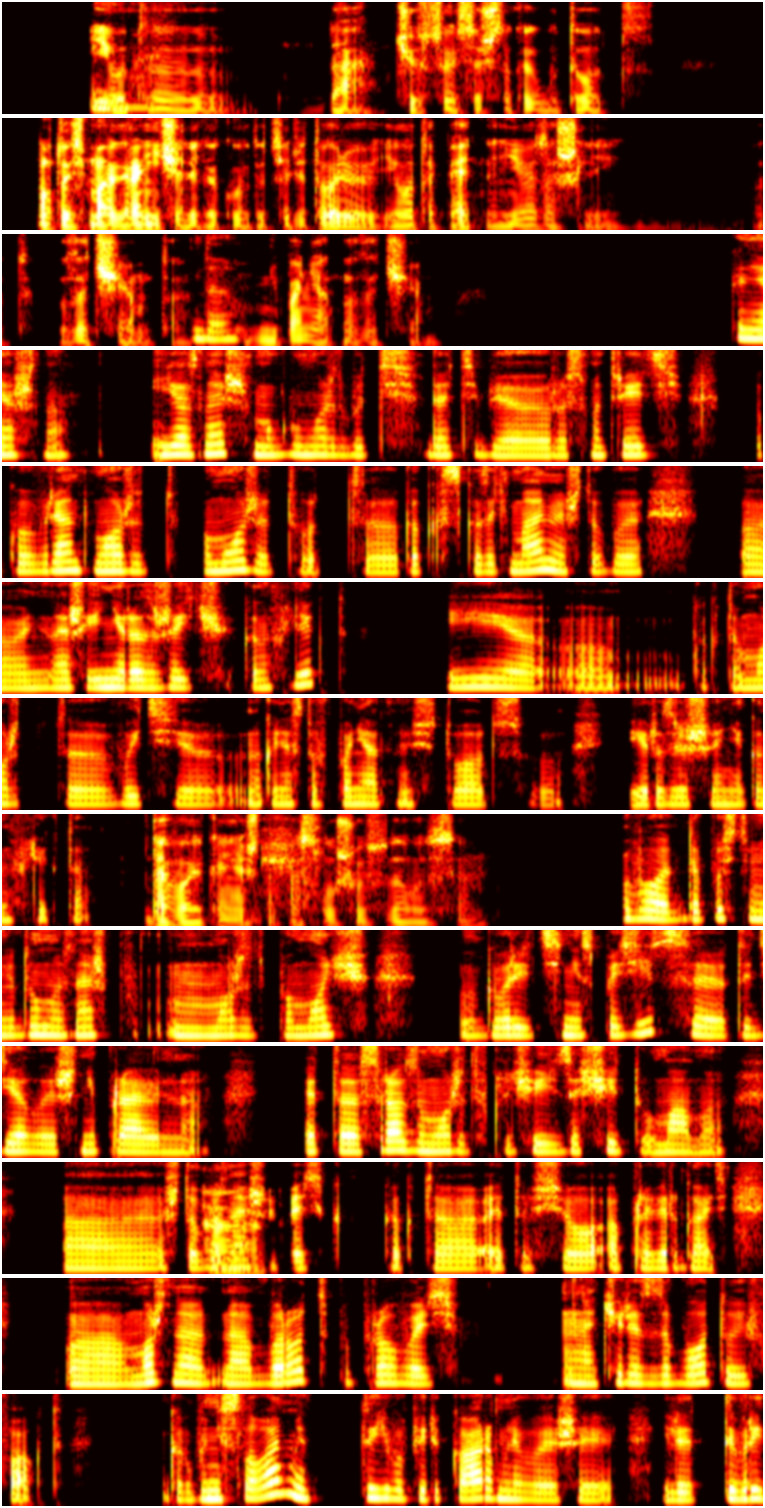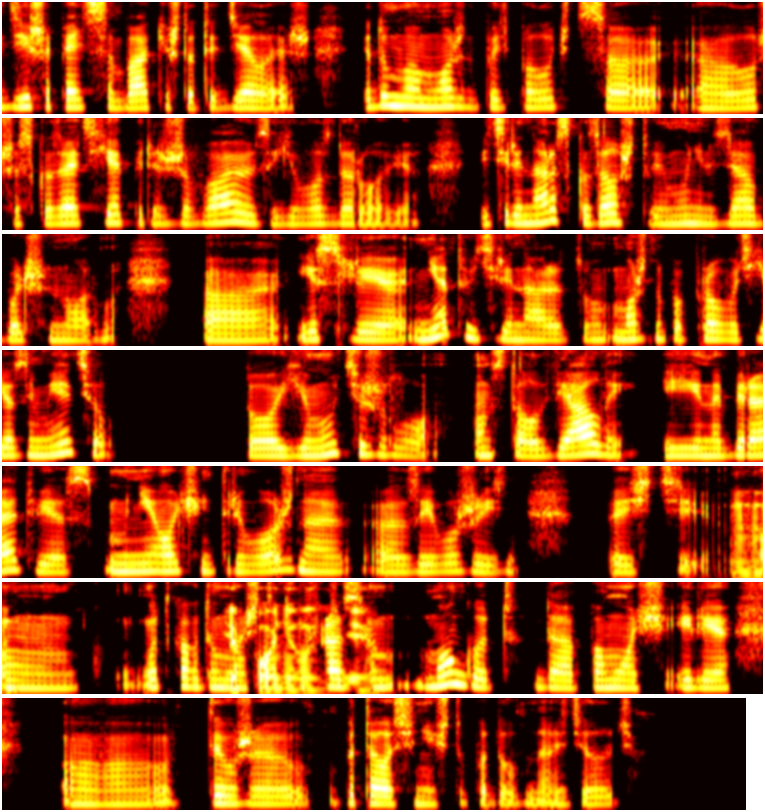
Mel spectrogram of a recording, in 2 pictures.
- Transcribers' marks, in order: other background noise; tapping
- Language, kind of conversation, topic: Russian, advice, Как вести разговор, чтобы не накалять эмоции?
